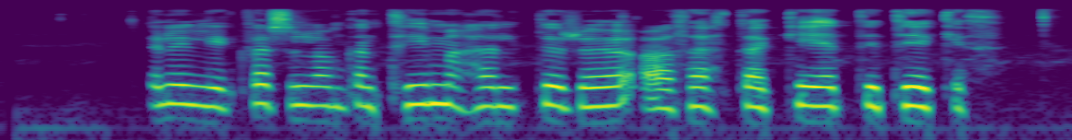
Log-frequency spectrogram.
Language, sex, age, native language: Icelandic, female, 40-49, Icelandic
